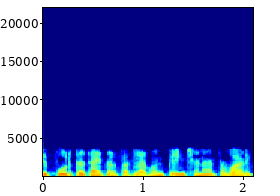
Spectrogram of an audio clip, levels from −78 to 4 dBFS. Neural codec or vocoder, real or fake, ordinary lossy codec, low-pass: codec, 16 kHz in and 24 kHz out, 2.2 kbps, FireRedTTS-2 codec; fake; none; 3.6 kHz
